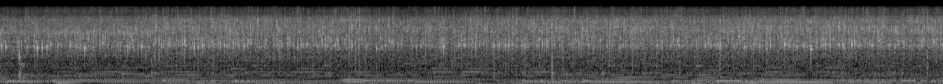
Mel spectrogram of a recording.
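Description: Duck breasts frying in hot bacon grease in a nonstick pan, the second side searing after the flip. The fat gives a steady sizzle with a fine, irregular crackle.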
